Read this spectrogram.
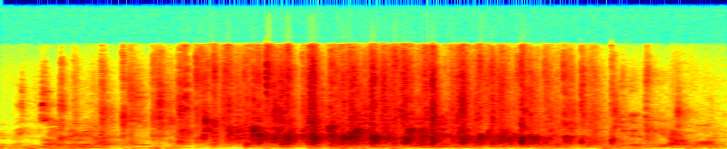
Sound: applause

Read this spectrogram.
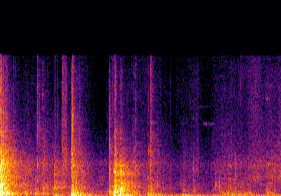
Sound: clatters; metallic banging

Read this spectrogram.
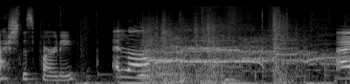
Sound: people scream

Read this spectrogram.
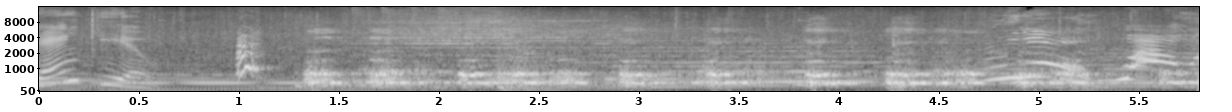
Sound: howler monkey howls

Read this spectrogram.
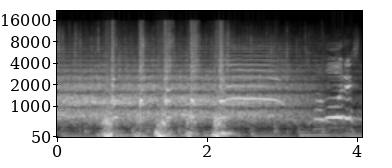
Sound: crowd cheering; bats pinging; Lupe and Esti speak in Spanish

